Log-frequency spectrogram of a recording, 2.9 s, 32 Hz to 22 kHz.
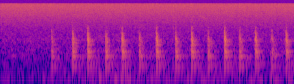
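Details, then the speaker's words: iOptron CEM120 mount with the declination gears engaged, rocked by hand, gives quick hollow clacks about three a second. This is too much backlash in the gear mesh; the RA axis is silent. Recorded before adjusting the declination gear. "hear this movement you know now to me over just this short distance we've Tom got a long telescope on it to have that rock in it it's just too much"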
